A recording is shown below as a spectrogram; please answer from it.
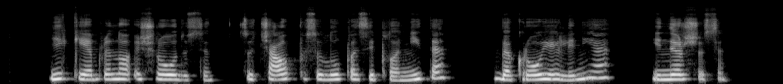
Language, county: Lithuanian, Panevėžys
